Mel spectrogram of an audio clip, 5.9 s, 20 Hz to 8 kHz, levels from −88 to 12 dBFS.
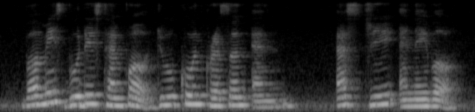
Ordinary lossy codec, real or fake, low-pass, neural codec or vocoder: none; real; 7.2 kHz; none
